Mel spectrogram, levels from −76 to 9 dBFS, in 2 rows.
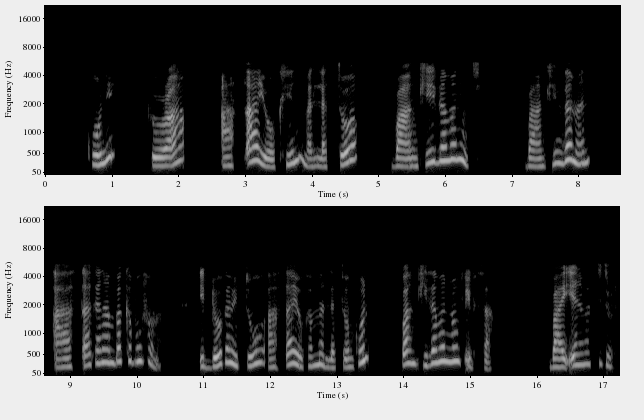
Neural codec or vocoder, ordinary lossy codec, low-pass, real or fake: vocoder, 44.1 kHz, 128 mel bands, Pupu-Vocoder; MP3, 48 kbps; 5.4 kHz; fake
